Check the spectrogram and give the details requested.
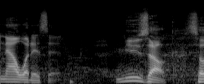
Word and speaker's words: Muselk: Now, Muselk wants you to know his name is pronounced as Muselk, the Australian-based content creator down there.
